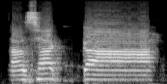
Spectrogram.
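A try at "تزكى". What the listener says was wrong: হ্যাঁ, আপনারা শক্ত হয়ে গেছে, শক্ত হবে না, সিটি হবে তা ঝা।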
